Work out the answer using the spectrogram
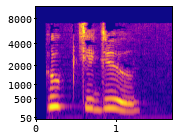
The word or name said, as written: hoopty do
